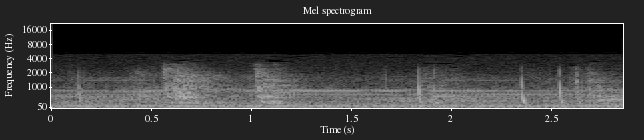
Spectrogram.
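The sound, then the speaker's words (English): A spaceship compartment door opens with a few short mechanical clunks and a sliding scrape over a steady low hum, moderately loud, with a couple of sharp knocks near the end. “Before I open the compartment door”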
